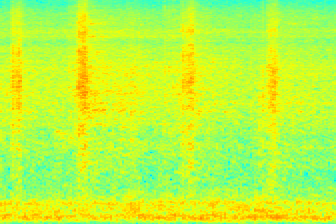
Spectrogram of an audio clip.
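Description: Solo grasstrack motorcycles leave the start of an open race together, a loud, close engine roar with recurring revving surges and clattering bursts.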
